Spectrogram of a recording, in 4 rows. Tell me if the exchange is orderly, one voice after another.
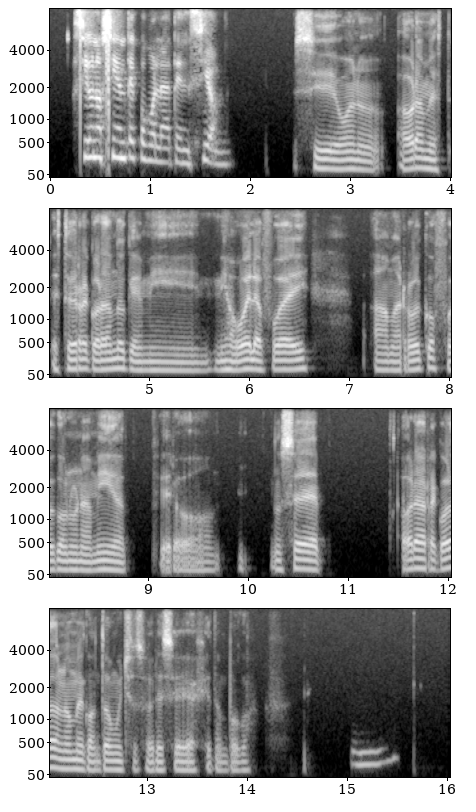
Yes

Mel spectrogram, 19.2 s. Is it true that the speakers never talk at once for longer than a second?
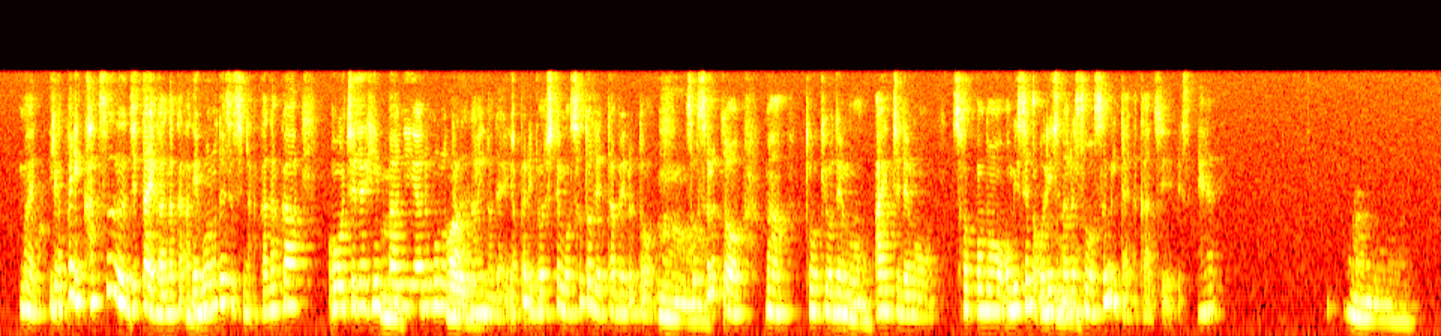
Yes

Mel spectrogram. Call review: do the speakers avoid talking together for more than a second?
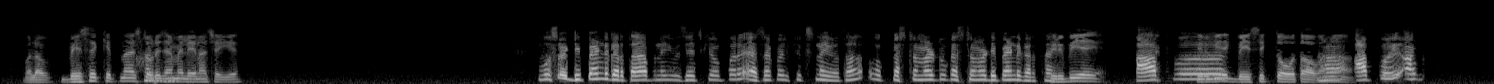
Yes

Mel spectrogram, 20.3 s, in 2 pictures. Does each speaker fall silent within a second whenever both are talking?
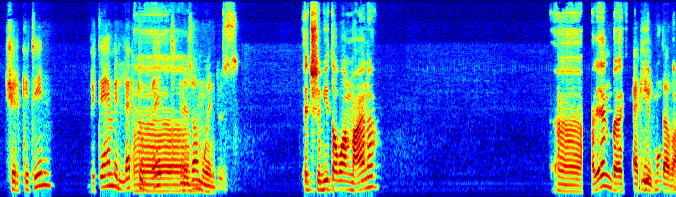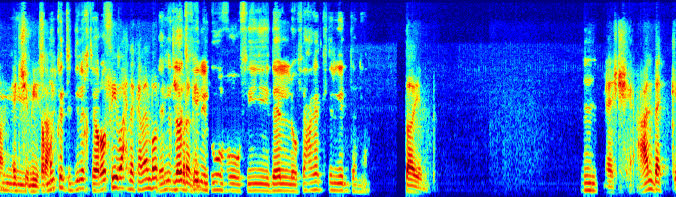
No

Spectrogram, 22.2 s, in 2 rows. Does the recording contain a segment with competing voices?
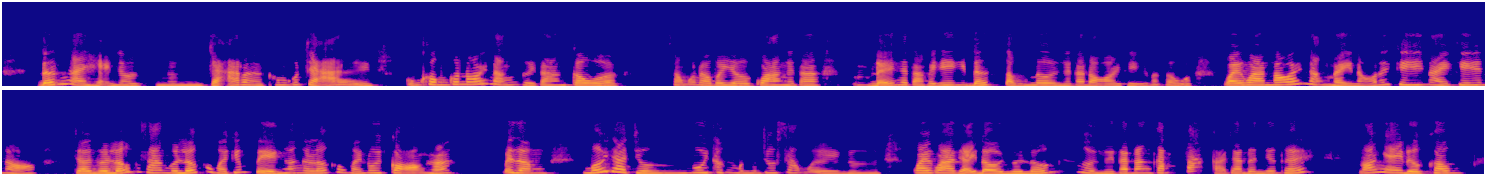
No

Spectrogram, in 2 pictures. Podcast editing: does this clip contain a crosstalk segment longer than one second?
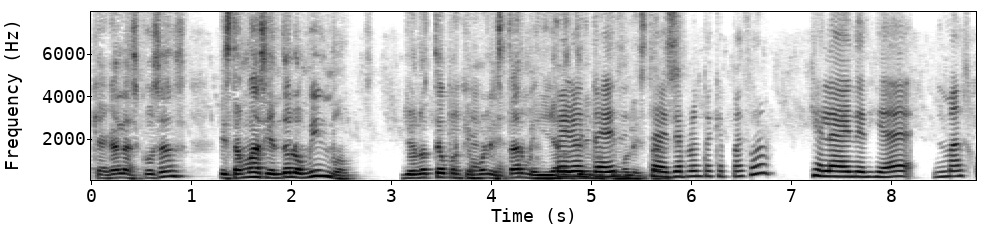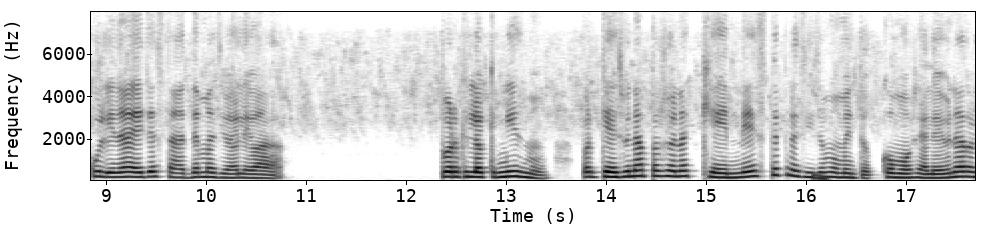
Yes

